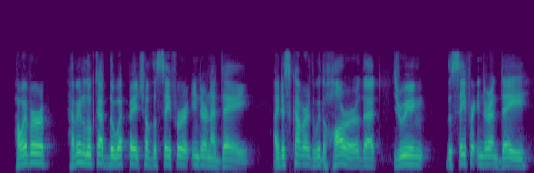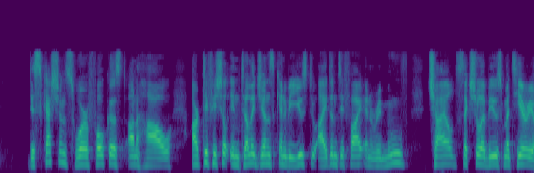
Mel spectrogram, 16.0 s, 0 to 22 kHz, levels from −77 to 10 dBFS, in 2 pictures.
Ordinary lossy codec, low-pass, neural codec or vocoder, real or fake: none; 7.2 kHz; codec, 16 kHz, 1 kbps, X-Codec, WavLM features, trained on Multilingual LibriSpeech; fake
